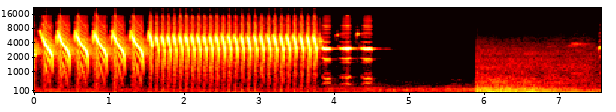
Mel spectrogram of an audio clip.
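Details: Canary song for training other birds: several loud down-slurred notes, a long rapid high trill, and a few buzzy notes, followed by quiet and faint low background noise.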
